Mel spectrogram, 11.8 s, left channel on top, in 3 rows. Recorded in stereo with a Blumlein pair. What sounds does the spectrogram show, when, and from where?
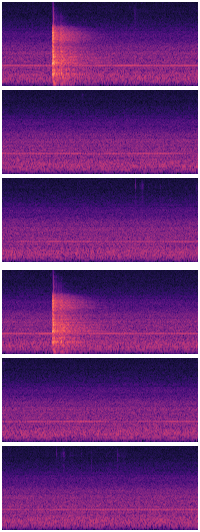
1.0 s a door slam: 15° left, 2.5 m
